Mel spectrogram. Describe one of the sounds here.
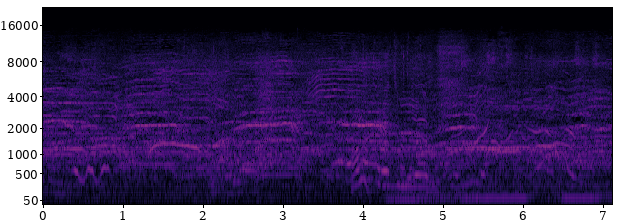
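A crowd of young women shrieks and calls out excitedly outdoors.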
